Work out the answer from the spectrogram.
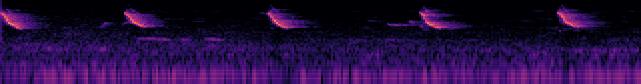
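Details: Long-tailed shrike, locally cendet, giving clear, high down-slurred notes for pet birds to imitate: five sharp notes under a second apart, some with a short soft lead-in, over a low rumbling hum.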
